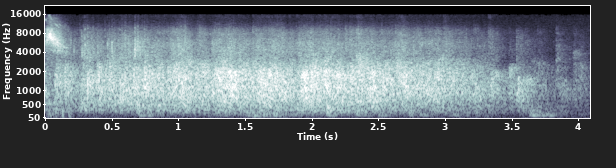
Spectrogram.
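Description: Audience applauding, starting all at once and dying away near the end.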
